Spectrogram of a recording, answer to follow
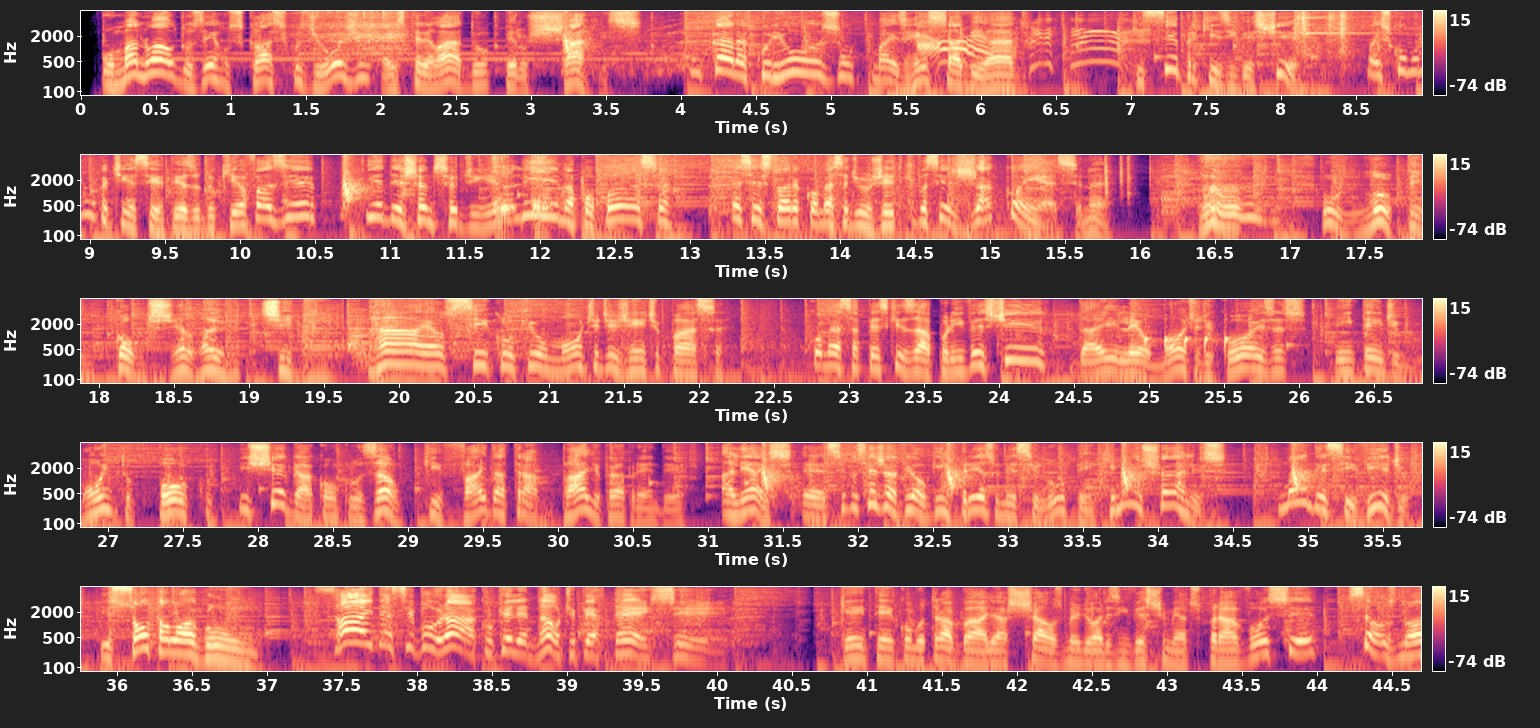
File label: portuguese brazilian commercial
